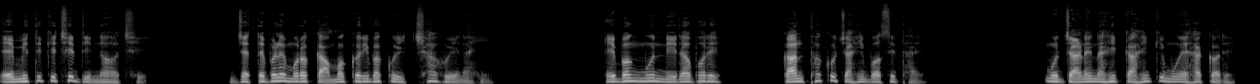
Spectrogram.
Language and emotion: Odia, sad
